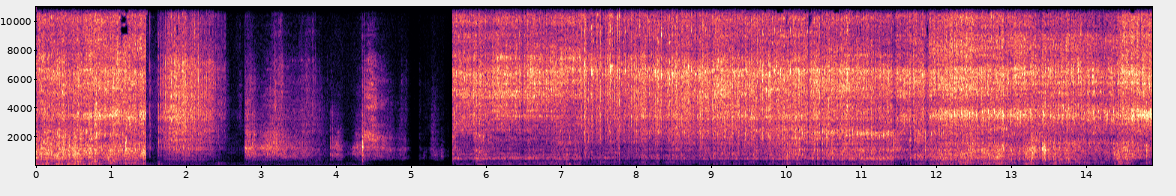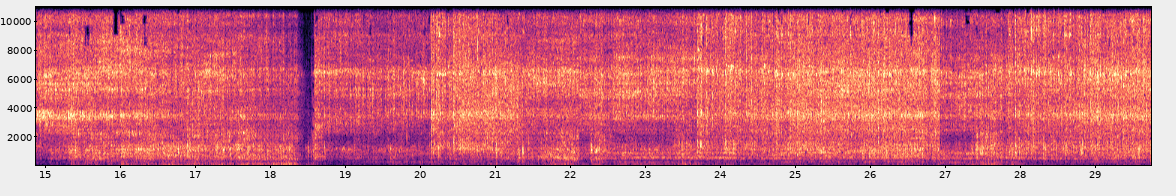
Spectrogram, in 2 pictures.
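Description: Small battery motor and gear train of a Meccano model lawn mower running, a steady buzzing rattle. It comes in short broken bursts for the first few seconds, then runs on without a break.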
